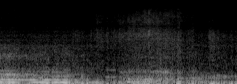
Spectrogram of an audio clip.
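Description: A man's drawn-out, level hesitation sound ('ehh') trailing off under a second in, then a short pause before he speaks again.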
